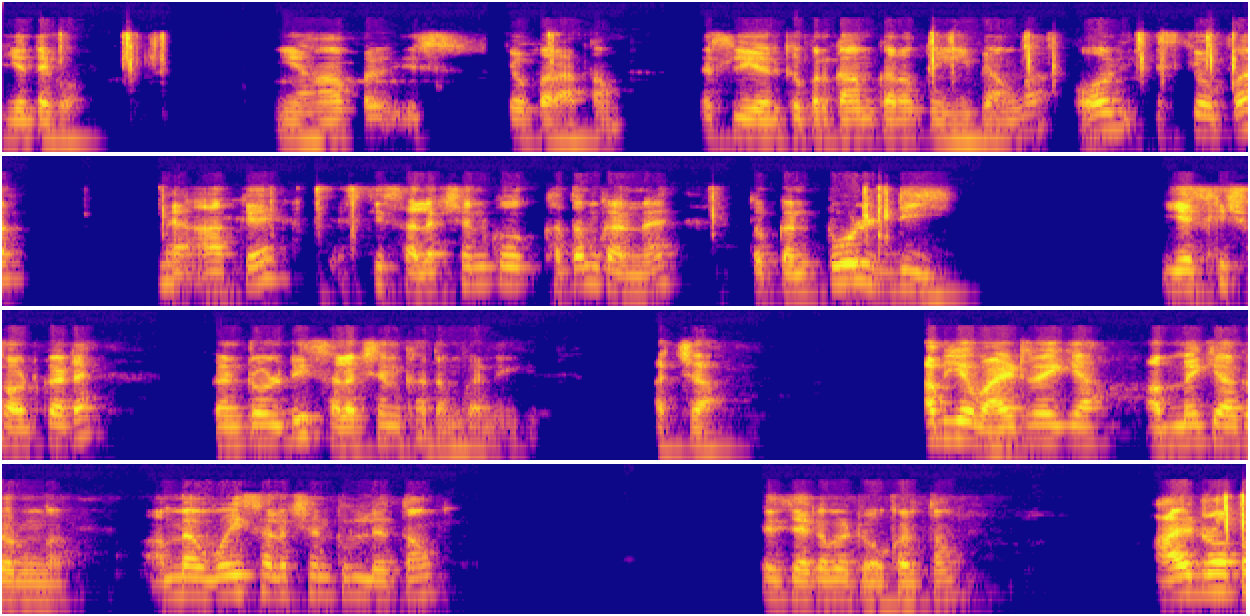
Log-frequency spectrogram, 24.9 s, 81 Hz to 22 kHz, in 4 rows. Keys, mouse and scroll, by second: 0.6 Return, 2.0 click, 4.6 shift+Right, 5.1 shift+Left, 5.7 shift+Right, 6.1 shift+Left, 9.2 click, 10.5 ctrl+d, 19.5-24.7 drag, 24.7 i.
